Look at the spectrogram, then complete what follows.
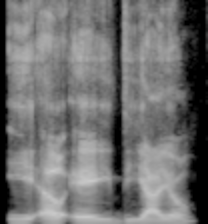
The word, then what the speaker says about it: Eladio: Is that how you pronounce the name? Eladio. Eladio? It's Eladio.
